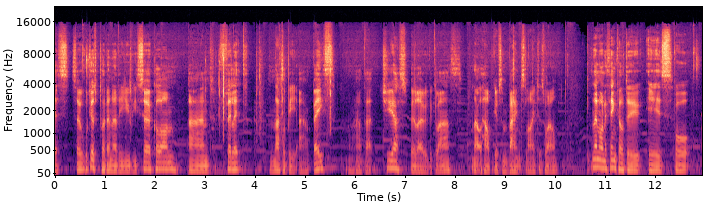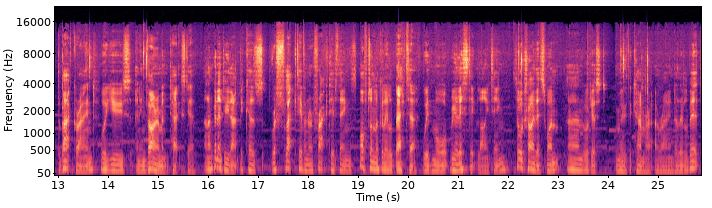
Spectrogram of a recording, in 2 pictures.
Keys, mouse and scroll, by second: 0.6 click, 1.4 s, 2.5 Tab, 3.3 f, 4.2-4.6 scroll up 1, 4.8 shift+middle click, 5.7 g, 8.2-9.4 scroll down 1, 9.4 middle click, 9.7 middle click, 9.8 scroll down 1, 12.8 click, 22.2 click, 23.1 g, 23.2 middle click, 24.2 click, 24.7 g.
